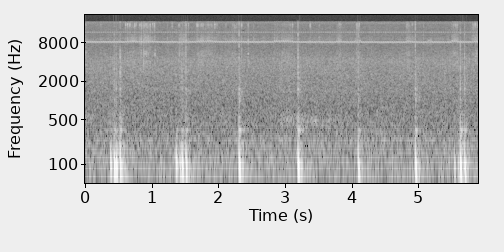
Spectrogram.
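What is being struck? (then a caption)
Wooden tabletop. Fingertips tap and drum on a flat, solid, dark-stained wooden tabletop with visible grain, beside a small hourglass that stays untouched. The taps come about once a second at an uneven pace, some landing as quick double or triple drums. Each is a soft, low, dull thud that dies away almost at once over a quiet background with a faint steady high tone.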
